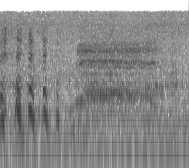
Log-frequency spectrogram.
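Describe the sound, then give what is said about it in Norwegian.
A few quick, choppy sounds give way to a single long, wavering bleat from a sheep being shorn, holding steady for over a second, clear against a faint background hum. “Det litt sånn at hvis sauen først begynner å sprelle, så har du, da klarer han å putte alt sammen I en haug, og det ikke så veldig ordentlig.”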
